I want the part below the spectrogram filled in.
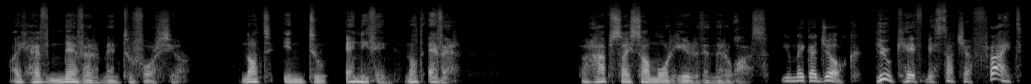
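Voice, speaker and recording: Melodramatic Italian romantic cabinet, dry close sound. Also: male voice, mid-range voice, breathy edge, dry recording. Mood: wounded, wistful, then flustered, amorous. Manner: florid, dramatic, wounded romantic phrasing. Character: passionate, melodramatic Italian male living cabinet, sensitive romantic. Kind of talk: theatrical video game character acting.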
